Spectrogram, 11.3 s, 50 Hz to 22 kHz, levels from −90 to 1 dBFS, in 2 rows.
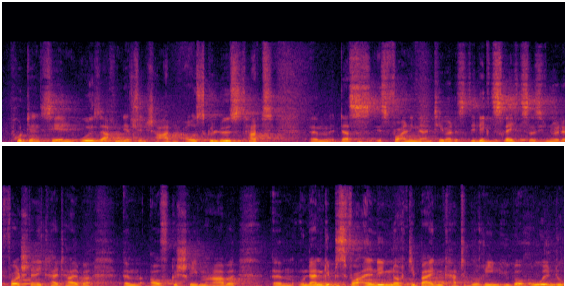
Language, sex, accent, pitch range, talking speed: German, male, German, 130-170 Hz, 190 wpm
